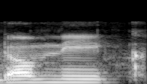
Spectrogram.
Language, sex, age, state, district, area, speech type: Goan Konkani, male, 45-60, Goa, Murmgao, rural, spontaneous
